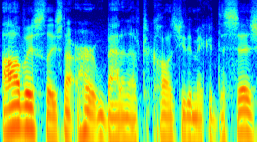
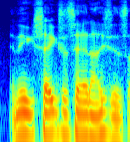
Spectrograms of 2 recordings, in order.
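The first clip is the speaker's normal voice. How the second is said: ordinary talk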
